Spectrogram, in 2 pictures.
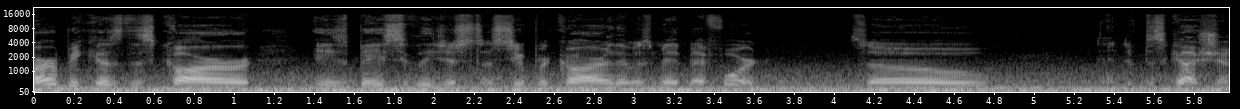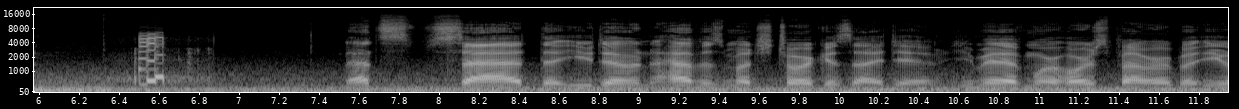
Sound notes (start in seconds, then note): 6.4 beep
